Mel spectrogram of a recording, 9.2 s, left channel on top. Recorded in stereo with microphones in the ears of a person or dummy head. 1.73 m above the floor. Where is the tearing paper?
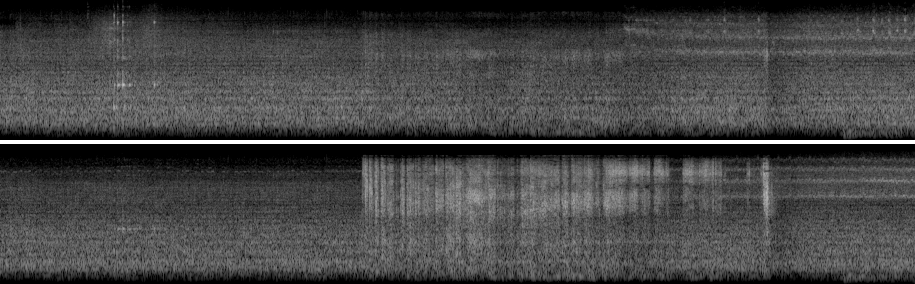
50° right (ahead or behind), 0.6 m.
